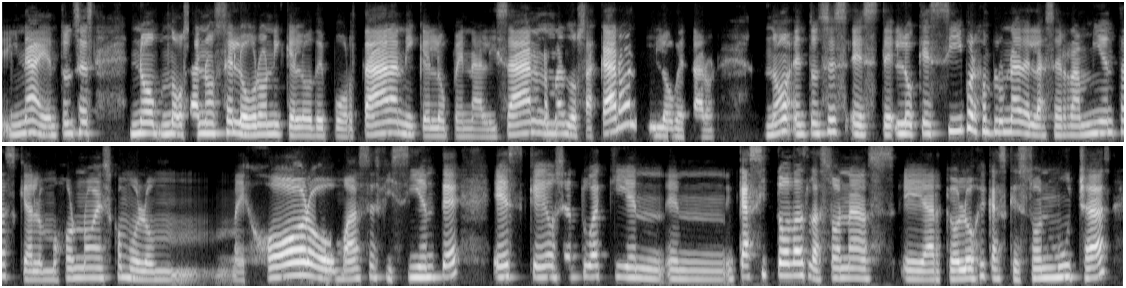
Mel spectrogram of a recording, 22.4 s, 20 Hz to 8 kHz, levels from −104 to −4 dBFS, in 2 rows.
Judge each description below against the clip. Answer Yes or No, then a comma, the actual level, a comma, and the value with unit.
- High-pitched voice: Yes, high, 210 Hz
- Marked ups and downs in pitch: No, average, 3.6 semitones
